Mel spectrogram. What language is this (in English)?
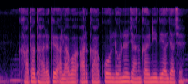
Magahi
